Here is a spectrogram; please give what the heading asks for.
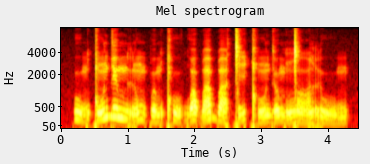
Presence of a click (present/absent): present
